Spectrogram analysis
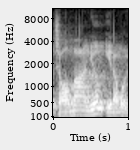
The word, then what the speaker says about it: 저마늄: 읽을 때 뭐라고 읽냐면요, 저마늄이라고 읽는 겁니다.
